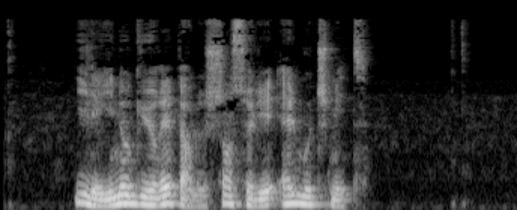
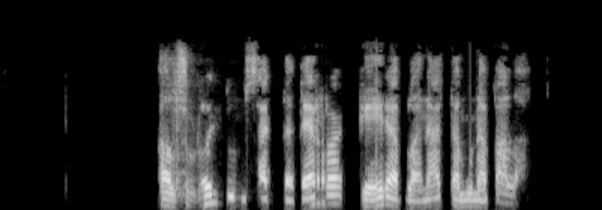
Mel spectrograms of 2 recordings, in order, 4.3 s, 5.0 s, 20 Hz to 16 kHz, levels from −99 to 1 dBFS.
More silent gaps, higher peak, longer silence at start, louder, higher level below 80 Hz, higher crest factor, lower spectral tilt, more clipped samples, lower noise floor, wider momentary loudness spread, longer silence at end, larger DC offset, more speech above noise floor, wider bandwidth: second, none vs 2.28-2.36 s, 2.88-2.99 s, 3.71-3.75 s; second, -6 dBFS vs -2 dBFS; second, 0.65 s vs 1.35 s; second, -22 LUFS vs -19 LUFS; about the same, -56 dBFS vs -60 dBFS; about the same, 16 dB vs 18 dB; first, -6.5 dB/octave vs -4.5 dB/octave; neither; second, -74 dBFS vs under -90 dBFS; first, 14 LU vs 7 LU; first, 1.3 s vs 0.65 s; neither; second, 53 dB vs over 72 dB; first, 11.5 kHz vs 7.6 kHz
